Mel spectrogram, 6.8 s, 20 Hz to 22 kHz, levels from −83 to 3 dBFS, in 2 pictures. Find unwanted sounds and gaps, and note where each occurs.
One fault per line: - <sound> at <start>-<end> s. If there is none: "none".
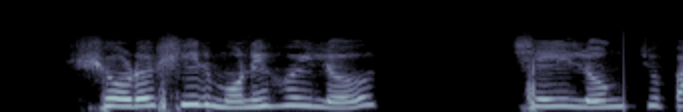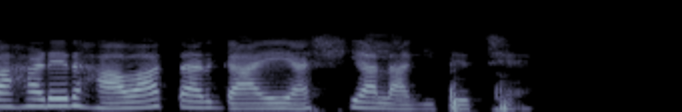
none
